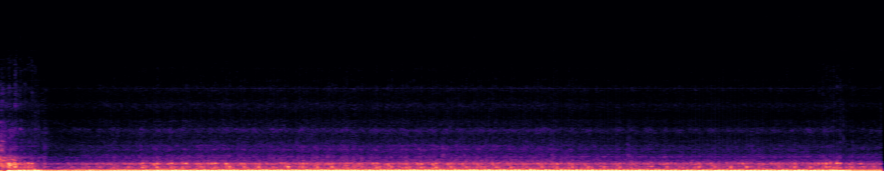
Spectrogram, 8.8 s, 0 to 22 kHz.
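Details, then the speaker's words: 2010 Nissan D22 Navara YD25 diesel, newly fitted 3-inch Ignite exhaust with hot-dog muffler, GoPro on rear step, recorded in the dark: deep steady drone, even low pulse at idle, no rattles or leaks. "So sit back and enjoy a couple of minutes of glorious 3-inch exhaust."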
